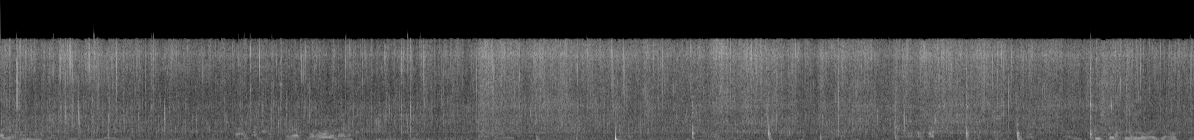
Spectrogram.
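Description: Chicken pieces sizzling as they fry in a steel karahi over a wood fire, stirred with a metal spatula that scrapes and clicks against the pan. One sharp click stands out about nine seconds in.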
